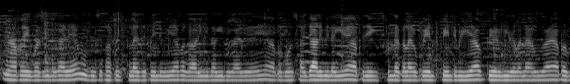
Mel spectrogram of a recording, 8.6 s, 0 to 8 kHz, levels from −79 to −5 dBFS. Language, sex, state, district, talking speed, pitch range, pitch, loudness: Hindi, male, Chhattisgarh, Rajnandgaon, 265 wpm, 150-155 Hz, 150 Hz, -32 LUFS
